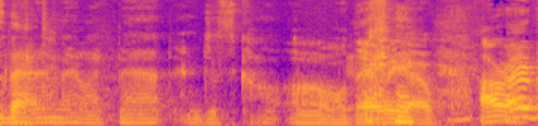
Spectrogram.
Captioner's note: mumbling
